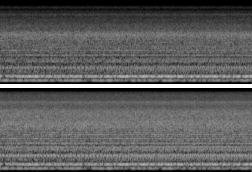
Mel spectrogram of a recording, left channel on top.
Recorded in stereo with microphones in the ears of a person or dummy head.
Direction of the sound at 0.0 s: 30° right (ahead or behind).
